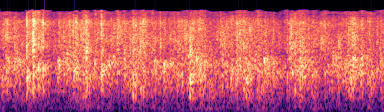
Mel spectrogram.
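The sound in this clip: An audience applauding, with dense, steady clapping that stays loud and even throughout and no voices over it.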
